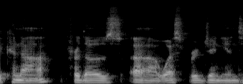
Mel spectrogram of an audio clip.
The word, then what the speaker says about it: Kanawha: Charleston um on the Kanawha River it's spelled kanawa but you say Cana for those uh West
